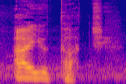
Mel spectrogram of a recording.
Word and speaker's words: Aiutaci: Aiutaci. – Says this with Italian inflection, accent on the second syllable.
